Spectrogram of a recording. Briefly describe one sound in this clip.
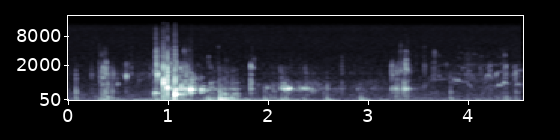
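Bubbles gurgle and rush underwater.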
